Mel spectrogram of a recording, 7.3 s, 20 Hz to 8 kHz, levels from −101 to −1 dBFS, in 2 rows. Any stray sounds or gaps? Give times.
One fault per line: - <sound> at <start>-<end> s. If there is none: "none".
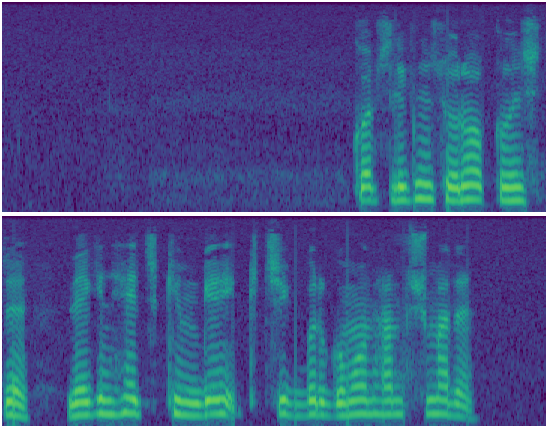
none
